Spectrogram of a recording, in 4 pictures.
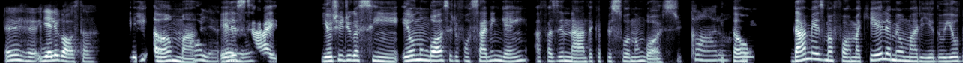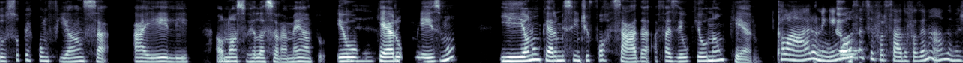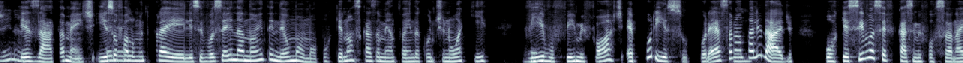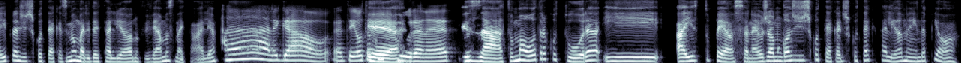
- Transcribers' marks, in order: tapping; stressed: "ama"; chuckle
- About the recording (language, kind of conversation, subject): Portuguese, advice, Como posso manter minha identidade pessoal dentro do meu relacionamento amoroso?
